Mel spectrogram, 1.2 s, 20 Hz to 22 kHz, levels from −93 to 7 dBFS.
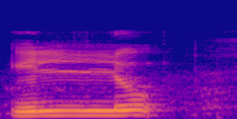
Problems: none marked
